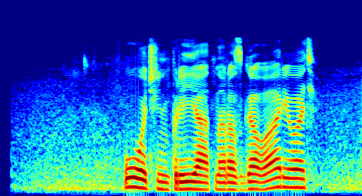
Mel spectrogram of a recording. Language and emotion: Russian, positive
